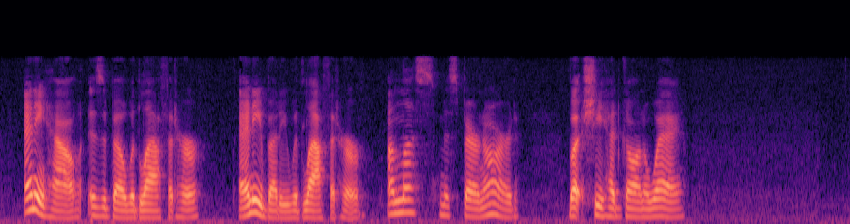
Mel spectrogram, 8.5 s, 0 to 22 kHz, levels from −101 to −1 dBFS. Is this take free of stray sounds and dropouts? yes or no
yes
